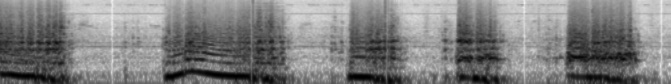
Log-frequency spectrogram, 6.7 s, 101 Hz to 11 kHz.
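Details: Closing grunts of a roaring bout by Ginger Matimba, a male lion, very near a WildEarth safari vehicle on April 4. Five short, deep, throaty grunts come roughly a second apart, each dropping slightly in pitch.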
